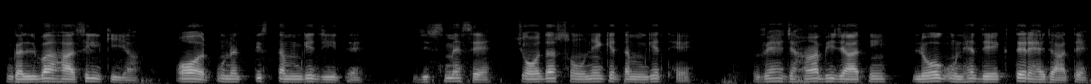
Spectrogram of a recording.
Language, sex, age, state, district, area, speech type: Urdu, male, 18-30, Delhi, Central Delhi, urban, spontaneous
